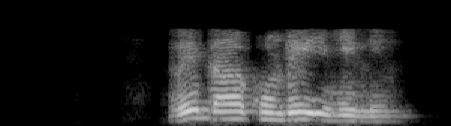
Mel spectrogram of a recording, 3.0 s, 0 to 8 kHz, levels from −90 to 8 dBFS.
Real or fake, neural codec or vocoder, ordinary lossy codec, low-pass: fake; codec, 44.1 kHz, 2.6 kbps, DAC; AAC, 16 kbps; 7.2 kHz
